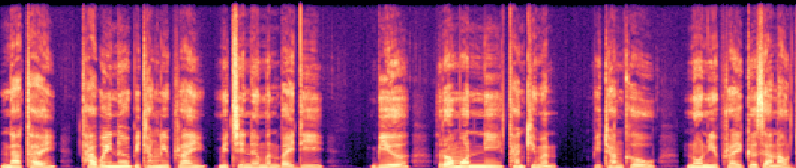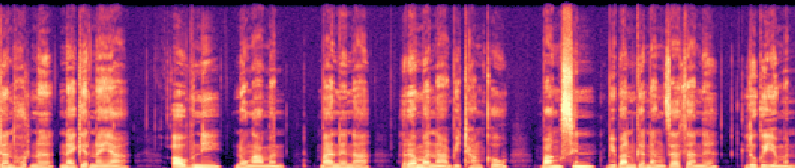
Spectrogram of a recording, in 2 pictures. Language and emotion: Bodo, neutral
